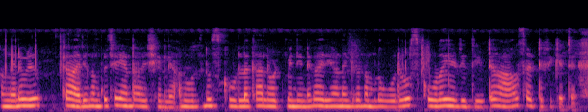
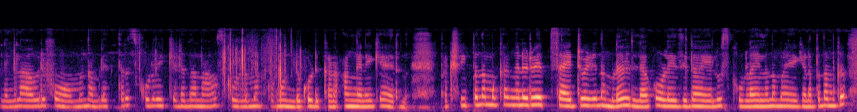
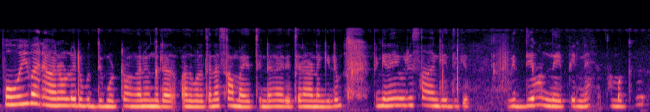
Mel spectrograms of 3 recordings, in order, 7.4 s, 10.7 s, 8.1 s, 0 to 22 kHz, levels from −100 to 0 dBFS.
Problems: low volume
